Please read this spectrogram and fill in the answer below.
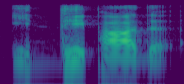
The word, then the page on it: iddhipada: Pali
